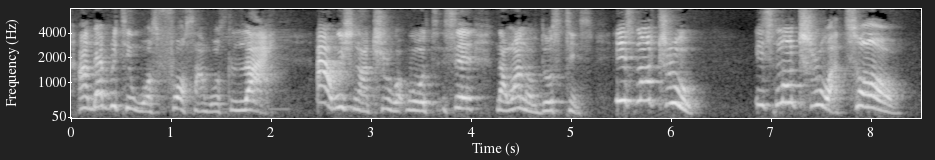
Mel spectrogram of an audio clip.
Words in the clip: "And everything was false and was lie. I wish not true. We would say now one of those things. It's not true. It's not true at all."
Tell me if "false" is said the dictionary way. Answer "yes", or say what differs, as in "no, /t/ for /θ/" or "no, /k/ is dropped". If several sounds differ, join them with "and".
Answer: no, /l/ is dropped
